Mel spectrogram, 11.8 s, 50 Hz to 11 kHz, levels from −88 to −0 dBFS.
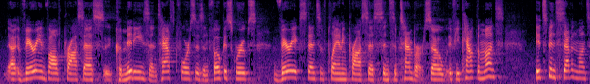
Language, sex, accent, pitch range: English, female, American, 170-195 Hz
